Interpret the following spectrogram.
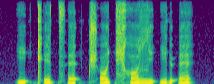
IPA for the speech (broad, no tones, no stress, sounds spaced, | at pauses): i ʔ kʼ e t͡sʼ ɛ ʔ t͡ʃʼ ɔ t͡ɕʰ ɔ ɮ i ʔ i ɾ ʉ ʔ ɛ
